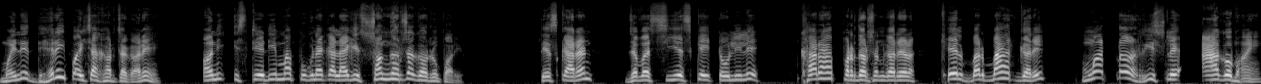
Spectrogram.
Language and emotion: Nepali, angry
